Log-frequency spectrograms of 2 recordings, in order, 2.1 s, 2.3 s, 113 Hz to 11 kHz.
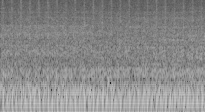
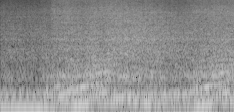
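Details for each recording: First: Buick Reatta engine idling warm with a quick, even ticking puff several times per second; exhaust leak, location unknown. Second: Buick Reatta after fixes, idle around 1,200 rpm with no dash lights (ABS fixed, check engine light gone): clean, quick repeated throttle blips rising and settling without stumble; runs smoother with less vibration, though an exhaust leak remains nearby.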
